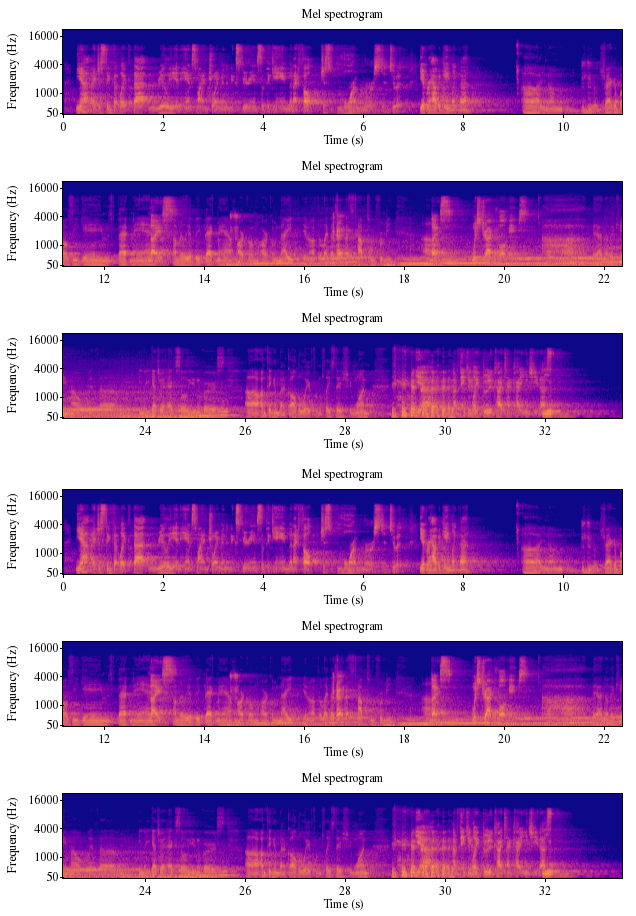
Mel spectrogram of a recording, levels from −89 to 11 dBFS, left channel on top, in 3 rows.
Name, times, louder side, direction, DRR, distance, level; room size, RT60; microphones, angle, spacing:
voice 1, 0.2-6.8 7.1-8.1 10.4-10.6 12.8-13.4 14.5-14.7 16.6-16.8 18.5-18.9 19.3-20.5 29.4-29.8 30.1-32.1, right 1 dB, 25° right, 6 dB, 1.0 m, -25 dB
voice 2, 9.2-10.0 10.5-13.0 13.4-19.1 20.7-30.2 30.4-30.6 31.9-32.1, equal, 5° left, 3 dB, 0.7 m, -26 dB
sound 1, 14.4-25.7, left 2 dB, 85° left, 0.7 m, -26 dB
29.0 x 27.0 x 5.6 m, 2.7 s
head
